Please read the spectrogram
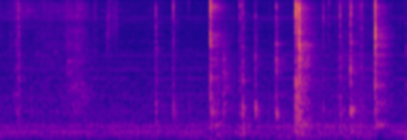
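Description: Steel butter knife scraping and clicking against the rim of stacked tin tuna cans as it folds down the lip of a thin aluminum can-sheet disc. Faint scraping at first, then a run of sharp ticks from about halfway, with a few louder clicks.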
